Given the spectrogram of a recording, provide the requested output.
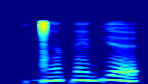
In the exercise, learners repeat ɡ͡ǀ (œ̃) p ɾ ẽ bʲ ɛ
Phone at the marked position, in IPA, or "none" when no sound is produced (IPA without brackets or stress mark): ɛ̃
